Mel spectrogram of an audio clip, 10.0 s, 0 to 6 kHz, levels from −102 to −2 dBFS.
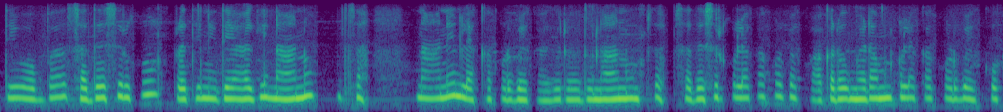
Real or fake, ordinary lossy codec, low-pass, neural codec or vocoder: real; none; 5.4 kHz; none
